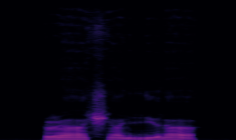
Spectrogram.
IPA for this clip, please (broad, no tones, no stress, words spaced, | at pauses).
ɭɐ̃ʃɐ̃ rʲɵɾɐ̃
